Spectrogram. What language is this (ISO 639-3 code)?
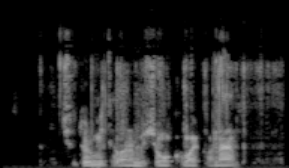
fas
